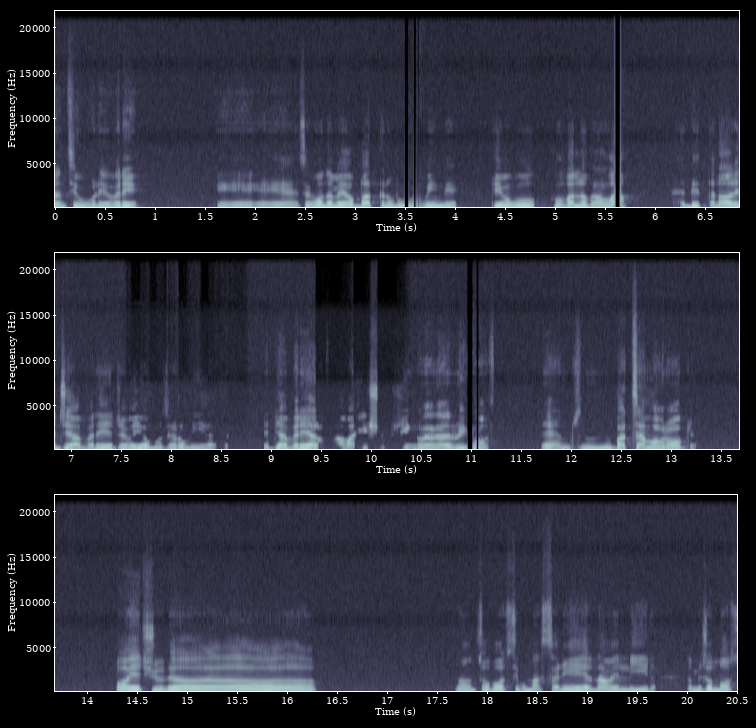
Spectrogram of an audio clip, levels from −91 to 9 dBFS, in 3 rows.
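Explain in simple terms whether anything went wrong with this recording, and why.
Yes, two things went wrong. The likely cause of the first is a Bluetooth dropout: sound packets reached the headphones too late and were thrown away. The speech goes silent in short holes at 3.49 to 3.65 s, 5.60 to 5.68 s and 10.96 to 11.10 s, then carries on as if it never stopped.

The second is speech suppressed in double talk, likely because the echo canceller couldn't separate this talker from the other side's voice and turned everything down. The speech dips slightly at 7.87 to 7.98 s, more clearly at 8.40 to 8.58 s, and almost disappears from 9.47 to 10.41 s.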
